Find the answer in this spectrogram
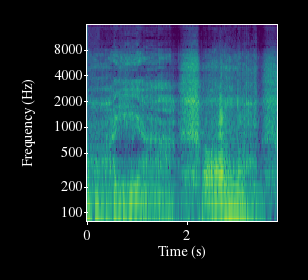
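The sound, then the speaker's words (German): Two giant tortoises mating: loud, deep groaning roars drawn out, broken by breathy rasping gasps between the long, rumbling calls. No one speaks. “Und zwar wurden für die Synchronisation der Drachen ähm, äh, hat man zwei kopulierende Riesenschildkröten aufgenommen.”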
